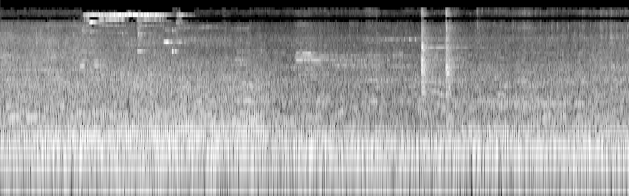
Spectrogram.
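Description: Busy street traffic with a steady engine rumble and background voices, and a couple of sharp clicks about four seconds in.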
